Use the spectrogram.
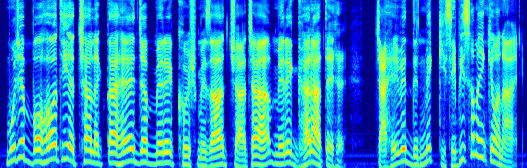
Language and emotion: Hindi, happy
